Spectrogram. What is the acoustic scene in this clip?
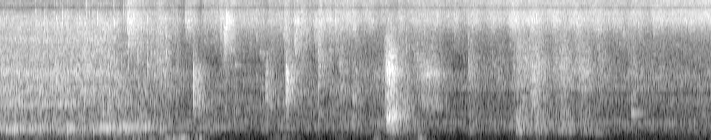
restroom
